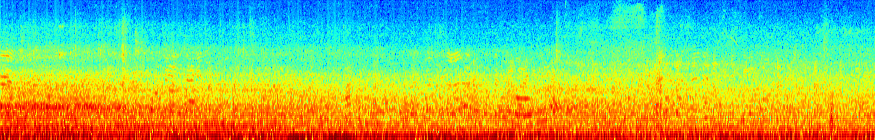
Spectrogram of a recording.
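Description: Boat engines idling with a steady low rumble, under faint background voices.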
